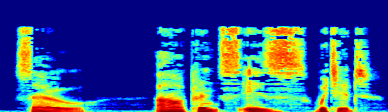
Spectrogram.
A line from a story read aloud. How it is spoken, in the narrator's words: he said slowly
